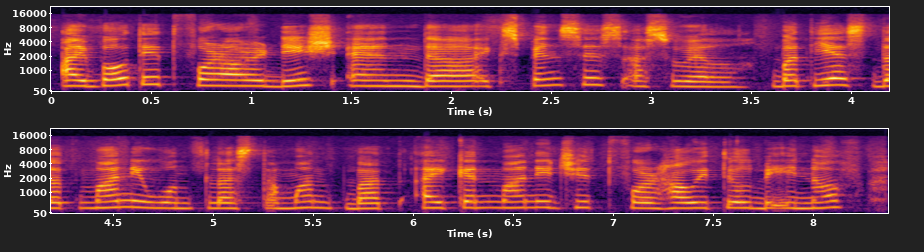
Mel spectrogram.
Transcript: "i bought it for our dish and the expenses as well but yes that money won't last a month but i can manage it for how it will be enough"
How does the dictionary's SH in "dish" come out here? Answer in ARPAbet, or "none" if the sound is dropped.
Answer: SH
